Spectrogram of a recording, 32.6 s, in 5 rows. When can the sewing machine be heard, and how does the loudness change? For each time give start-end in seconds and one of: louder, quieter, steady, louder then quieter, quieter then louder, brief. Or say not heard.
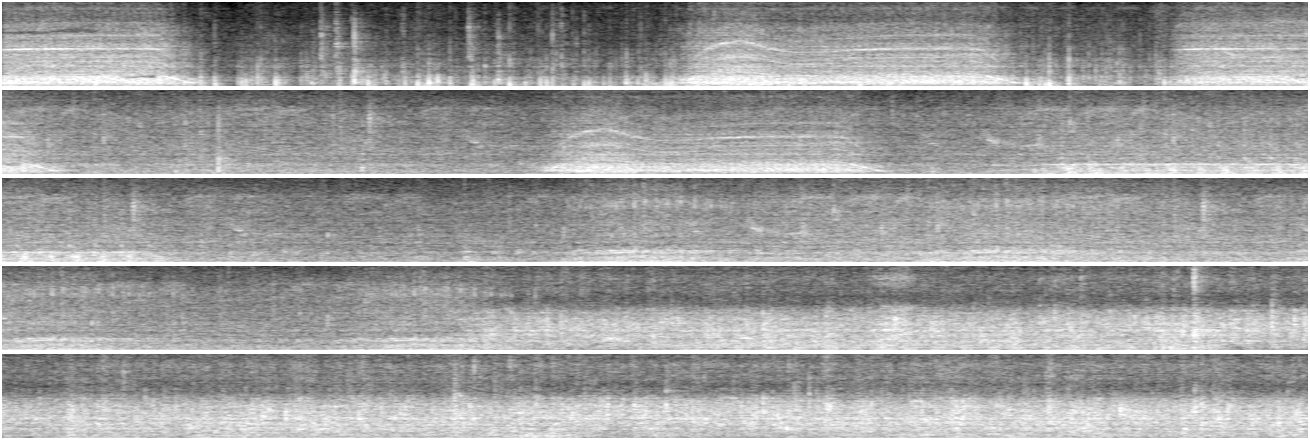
0.0-28.8 quieter
30.1-31.6 brief.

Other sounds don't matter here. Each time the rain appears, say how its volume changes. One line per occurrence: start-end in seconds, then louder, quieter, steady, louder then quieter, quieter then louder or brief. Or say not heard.
0.0-32.6 louder.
